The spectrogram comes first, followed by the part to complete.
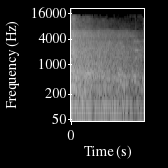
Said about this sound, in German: Und immer wieder auch Explosionen ganz in der Nähe.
